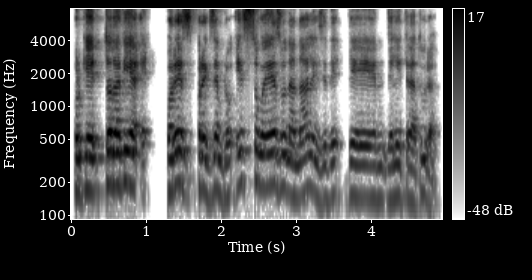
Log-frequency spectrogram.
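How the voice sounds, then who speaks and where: A man's voice: on the high side, steady tone, normal speed, darkish tone. A man taking part in an online seminar discussion, hesitant and searching for words over a video call. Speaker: seminar participant.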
